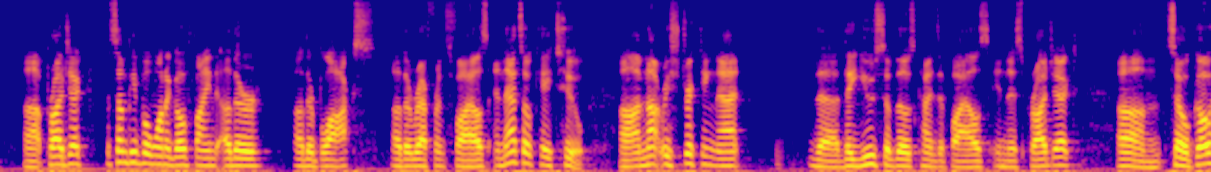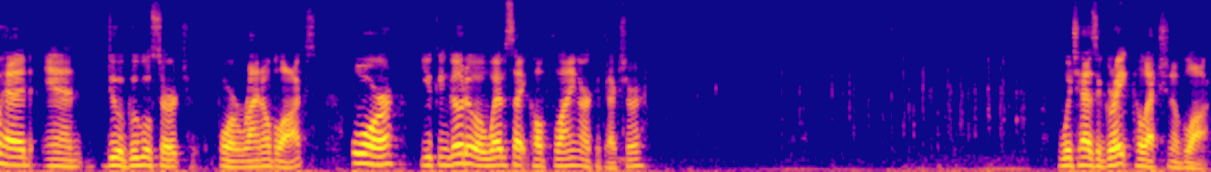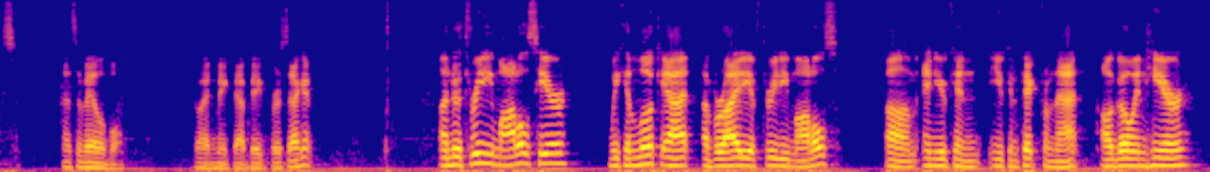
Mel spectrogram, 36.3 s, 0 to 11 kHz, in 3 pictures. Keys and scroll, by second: 19.2 BackSpace, 22.3 Return.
